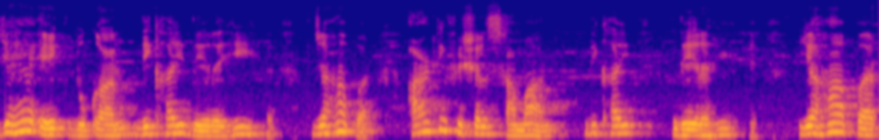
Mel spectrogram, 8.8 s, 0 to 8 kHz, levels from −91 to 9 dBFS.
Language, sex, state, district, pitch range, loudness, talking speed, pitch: Hindi, male, Rajasthan, Bikaner, 120-165 Hz, -15 LUFS, 125 wpm, 145 Hz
